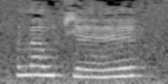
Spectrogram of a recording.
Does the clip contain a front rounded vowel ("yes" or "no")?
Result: no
